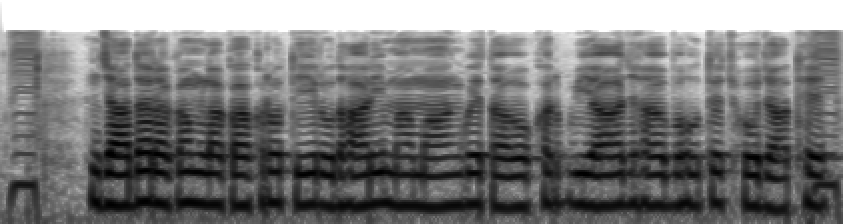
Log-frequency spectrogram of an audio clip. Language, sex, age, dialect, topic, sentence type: Chhattisgarhi, male, 18-24, Eastern, banking, statement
